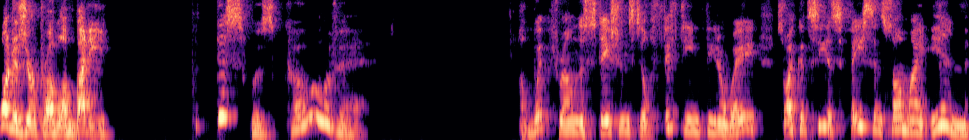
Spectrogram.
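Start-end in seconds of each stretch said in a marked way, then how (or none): 0.0-1.1 big booming voice, louder. Retelling confronting a man who was harming her friend, in a big voice. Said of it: "have a big voice".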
